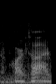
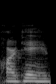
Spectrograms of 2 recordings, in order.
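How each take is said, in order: First: The last syllable rhymes with white. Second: The last syllable rhymes with hate. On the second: "apartheid rhymes with hate"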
